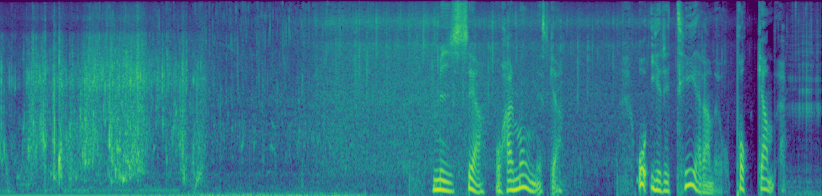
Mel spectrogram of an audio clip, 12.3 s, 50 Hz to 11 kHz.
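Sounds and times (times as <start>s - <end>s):
steady low rumble: 0.0s - 6.6s
water sloshing and splashing: 0.0s - 9.4s
scattered bright water droplets: 0.0s - 12.3s
speech: 6.5s - 8.6s, 9.6s - 11.9s.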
